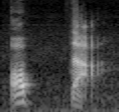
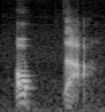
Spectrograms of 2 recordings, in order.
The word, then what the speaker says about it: 없다: So it's used quite often, and it's 비읍, 시옷, so the 비읍 is pronounced. So 없다, 없다. But I don't think you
